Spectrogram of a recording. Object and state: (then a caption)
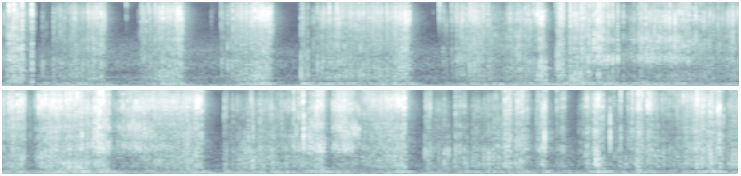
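Rhinestone-covered cap. A pink baseball cap covered in small plastic rhinestones, resting on a table, is scratched and rubbed with long nails and fingertips. The result is a steady, dense crackling scrape with bright clicky texture and brief pauses, over a constant low hum.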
